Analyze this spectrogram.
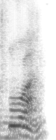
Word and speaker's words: Poisson: Se pronuncia Poisson, como los croissants, ¿no?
